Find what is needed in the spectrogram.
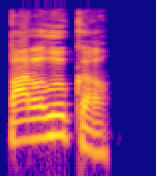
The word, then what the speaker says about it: Badalucco: Michael Badalucci. How do you say his name? – Badalucco. No.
